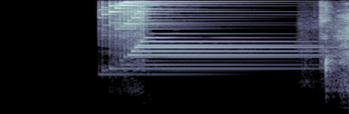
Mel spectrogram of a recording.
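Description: A single bright bell-like chime struck about half a second in after dead silence, ringing on and slowly fading; an edited-in ding sound effect.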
